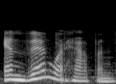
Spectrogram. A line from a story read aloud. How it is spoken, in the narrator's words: asked Gladys eagerly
